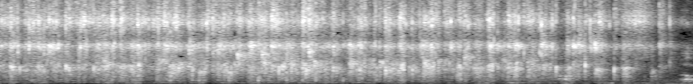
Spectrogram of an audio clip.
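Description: An audience applauds at a comedic talk, a dense, steady roar of clapping that carries on loudly for the whole stretch, close and continuous with no pauses.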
